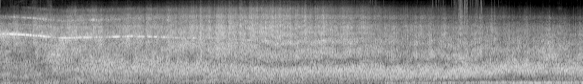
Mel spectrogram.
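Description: A jet engine's roar deepens into a heavy rumble.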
